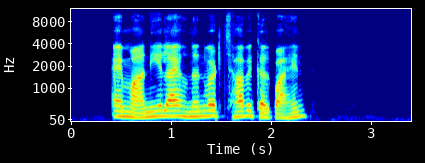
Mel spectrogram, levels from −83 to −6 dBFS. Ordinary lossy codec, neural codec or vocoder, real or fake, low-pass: Opus, 24 kbps; none; real; 10.8 kHz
